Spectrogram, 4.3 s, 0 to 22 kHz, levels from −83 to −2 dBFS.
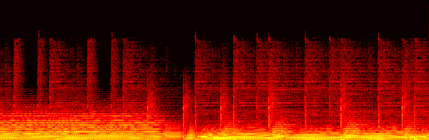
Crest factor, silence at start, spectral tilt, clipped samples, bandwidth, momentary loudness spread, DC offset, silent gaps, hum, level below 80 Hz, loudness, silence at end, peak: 12 dB; 0 s; -5.5 dB/octave; under 0.1%; 16.5 kHz; 4 LU; under 0.1%; none; none; -42 dBFS; -26 LUFS; 0 s; -14 dBFS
